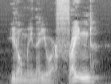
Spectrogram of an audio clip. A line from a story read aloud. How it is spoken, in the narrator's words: exclaimed the three sisters together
